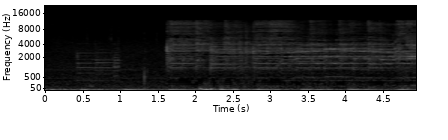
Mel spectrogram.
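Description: A phone ringtone plays: a few soft, thin electronic tones at first, then a loud, bright burst of busy music that carries on steadily to the end, with no talking.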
